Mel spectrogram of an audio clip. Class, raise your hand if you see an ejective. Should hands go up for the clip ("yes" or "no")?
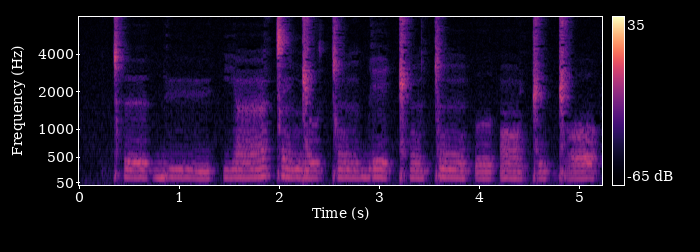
no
